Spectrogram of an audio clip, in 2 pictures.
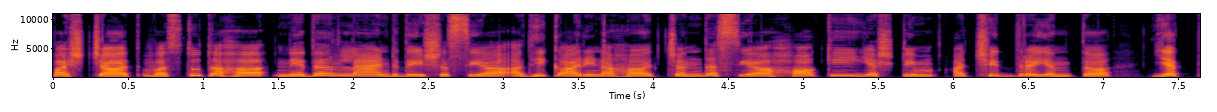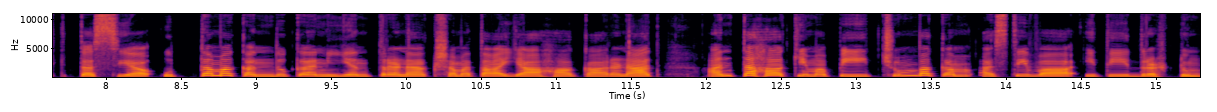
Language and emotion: Sanskrit, neutral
